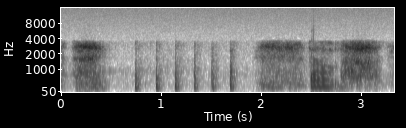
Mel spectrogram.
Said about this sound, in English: I'm here at the door. All right, you ready? Yeah. All right, go ahead and knock on the door. All right, here we go.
